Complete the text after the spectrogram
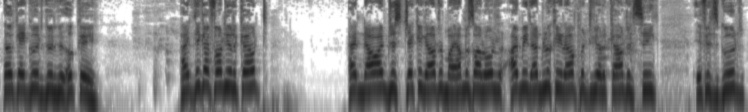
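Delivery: put-on call-center agent in a lightly done African accent; mock African accent, slightly high. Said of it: "I couldn't do my African accent".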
